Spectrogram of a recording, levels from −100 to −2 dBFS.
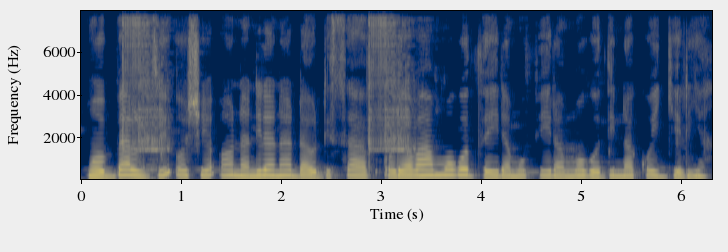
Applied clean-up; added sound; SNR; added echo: classical method log-MMSE.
